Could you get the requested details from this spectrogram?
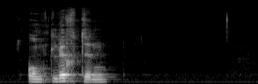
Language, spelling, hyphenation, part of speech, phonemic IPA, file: Dutch, ontluchten, ont‧luch‧ten, verb, /ˌɔntˈlʏx.tə(n)/, Nl-ontluchten.ogg
- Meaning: to deaerate, to remove air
